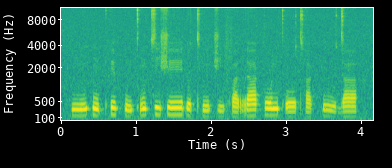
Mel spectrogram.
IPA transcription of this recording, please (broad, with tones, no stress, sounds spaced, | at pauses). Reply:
m ĩ˨˦ kʷ ũ˨ pʰ e˦ kʷ ĩ˨ kʼ ũ˦ t͡s i˦ ʃ eː˦ ɗ ʊ˨ tʰ ĩ˨ t͡ʃ i˨ f a˨ r aː˦ k oː˦ n kʼ oː˨ tʰ a˨ k͡p uː˦˨ d a˦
